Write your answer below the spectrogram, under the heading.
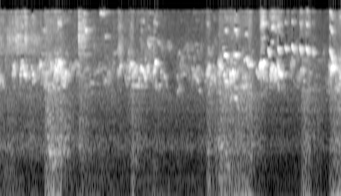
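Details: Red-whiskered bulbul singing in the style called lân bổi già: bright chirping phrases in short bursts, with low knocking thumps in between.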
